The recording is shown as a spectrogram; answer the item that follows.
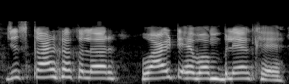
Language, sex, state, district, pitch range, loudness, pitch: Hindi, female, Jharkhand, Palamu, 265-315 Hz, -14 LUFS, 285 Hz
